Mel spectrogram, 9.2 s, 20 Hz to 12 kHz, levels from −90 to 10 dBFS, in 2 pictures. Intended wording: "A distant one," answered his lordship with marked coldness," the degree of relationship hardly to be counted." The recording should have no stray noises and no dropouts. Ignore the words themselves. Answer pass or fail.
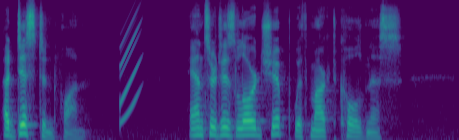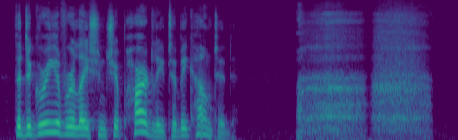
fail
